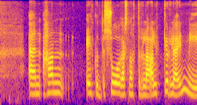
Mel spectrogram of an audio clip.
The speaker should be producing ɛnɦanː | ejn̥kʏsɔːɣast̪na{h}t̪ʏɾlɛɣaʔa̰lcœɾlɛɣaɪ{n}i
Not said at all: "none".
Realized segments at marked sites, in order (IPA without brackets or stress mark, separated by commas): h, nː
